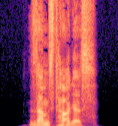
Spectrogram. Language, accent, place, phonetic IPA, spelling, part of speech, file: German, Germany, Berlin, [ˈzamstaːɡəs], Samstages, noun, De-Samstages.ogg
- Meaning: genitive singular of Samstag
